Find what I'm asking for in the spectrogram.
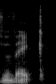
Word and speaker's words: Vivek: Yeah, I'm pretty sure it's Vivek. It rhymes with cake. He said that. – The E makes an A.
